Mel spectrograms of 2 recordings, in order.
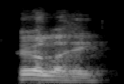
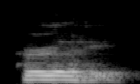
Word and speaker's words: Herlihy: Herlihy? How do you pronounce your? Perfectly. Herlihy. Herlihy.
